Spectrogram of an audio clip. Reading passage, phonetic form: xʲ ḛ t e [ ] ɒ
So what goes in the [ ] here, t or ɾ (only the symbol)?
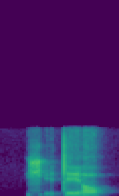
ɾ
